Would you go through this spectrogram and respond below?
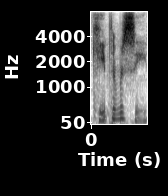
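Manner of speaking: hushed, confidential stage whisper. Retelling what a man at the counter half-whispered about the receipt, imitating his half-whisper. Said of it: "he's like whispering to me at the counter".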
